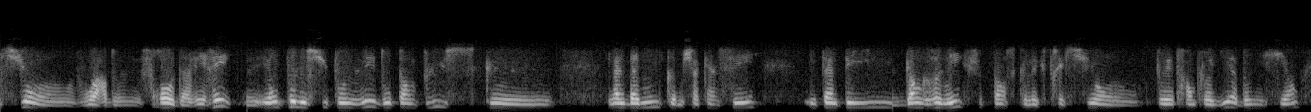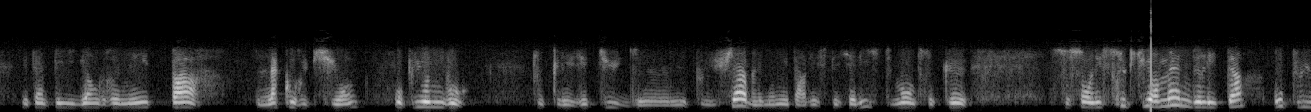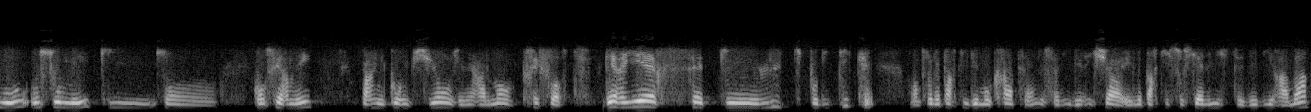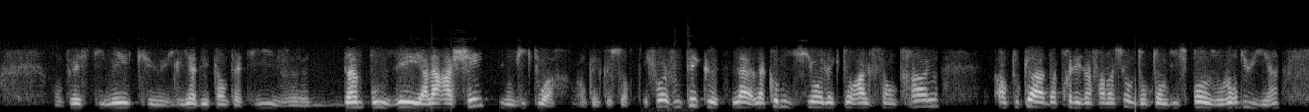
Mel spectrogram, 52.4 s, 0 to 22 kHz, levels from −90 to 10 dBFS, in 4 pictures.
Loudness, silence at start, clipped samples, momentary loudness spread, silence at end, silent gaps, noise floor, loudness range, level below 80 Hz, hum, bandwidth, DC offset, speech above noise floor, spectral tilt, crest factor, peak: -22 LUFS; 0 s; under 0.1%; 17 LU; 0.3 s; none; -58 dBFS; 7 LU; -64 dBFS; none; 12 kHz; under 0.1%; 36 dB; -5 dB/octave; 22 dB; 0 dBFS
